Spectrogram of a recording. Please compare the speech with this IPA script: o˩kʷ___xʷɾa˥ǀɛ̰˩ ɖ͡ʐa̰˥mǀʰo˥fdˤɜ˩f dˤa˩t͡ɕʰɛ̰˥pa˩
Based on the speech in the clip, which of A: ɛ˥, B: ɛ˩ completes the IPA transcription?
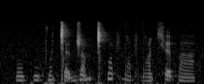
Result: B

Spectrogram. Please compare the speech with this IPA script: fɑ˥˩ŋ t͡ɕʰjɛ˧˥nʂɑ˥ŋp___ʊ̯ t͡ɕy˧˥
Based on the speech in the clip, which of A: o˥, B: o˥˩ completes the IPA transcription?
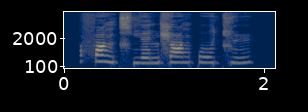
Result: A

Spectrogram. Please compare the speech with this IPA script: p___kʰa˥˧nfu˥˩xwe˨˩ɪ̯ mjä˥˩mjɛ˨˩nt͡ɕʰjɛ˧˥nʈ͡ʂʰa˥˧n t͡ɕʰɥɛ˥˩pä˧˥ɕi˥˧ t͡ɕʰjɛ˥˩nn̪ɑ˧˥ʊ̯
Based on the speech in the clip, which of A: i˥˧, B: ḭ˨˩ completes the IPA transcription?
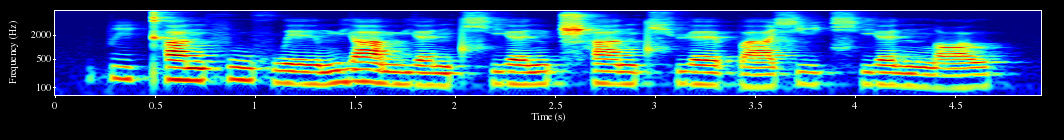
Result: A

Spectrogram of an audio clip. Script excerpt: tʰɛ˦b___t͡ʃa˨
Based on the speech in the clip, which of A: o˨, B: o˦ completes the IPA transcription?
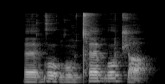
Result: B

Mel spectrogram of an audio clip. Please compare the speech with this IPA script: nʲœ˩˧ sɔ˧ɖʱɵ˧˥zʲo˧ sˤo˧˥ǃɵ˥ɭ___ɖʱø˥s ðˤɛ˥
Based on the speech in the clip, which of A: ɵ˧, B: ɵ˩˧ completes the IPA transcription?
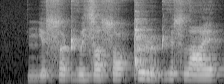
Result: B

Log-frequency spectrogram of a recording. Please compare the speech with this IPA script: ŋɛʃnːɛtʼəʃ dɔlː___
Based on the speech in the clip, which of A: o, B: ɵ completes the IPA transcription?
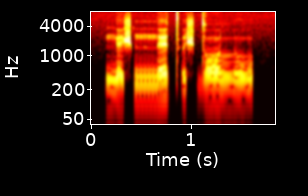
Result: A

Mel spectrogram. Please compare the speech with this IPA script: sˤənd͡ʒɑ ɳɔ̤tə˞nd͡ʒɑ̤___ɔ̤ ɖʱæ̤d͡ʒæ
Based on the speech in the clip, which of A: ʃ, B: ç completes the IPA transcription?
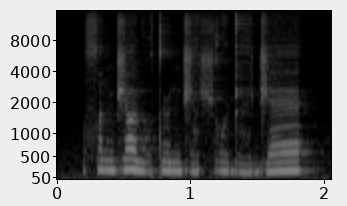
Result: A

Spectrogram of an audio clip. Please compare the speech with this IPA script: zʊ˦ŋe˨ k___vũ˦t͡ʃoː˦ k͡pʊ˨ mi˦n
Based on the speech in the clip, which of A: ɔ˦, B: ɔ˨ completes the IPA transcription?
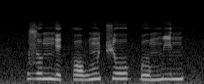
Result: B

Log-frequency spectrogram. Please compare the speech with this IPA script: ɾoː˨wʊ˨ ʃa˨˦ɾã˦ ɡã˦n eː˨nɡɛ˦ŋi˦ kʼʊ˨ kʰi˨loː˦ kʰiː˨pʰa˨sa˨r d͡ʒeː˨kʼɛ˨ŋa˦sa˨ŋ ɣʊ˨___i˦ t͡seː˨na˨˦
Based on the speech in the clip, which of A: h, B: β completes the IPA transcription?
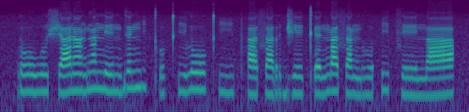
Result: A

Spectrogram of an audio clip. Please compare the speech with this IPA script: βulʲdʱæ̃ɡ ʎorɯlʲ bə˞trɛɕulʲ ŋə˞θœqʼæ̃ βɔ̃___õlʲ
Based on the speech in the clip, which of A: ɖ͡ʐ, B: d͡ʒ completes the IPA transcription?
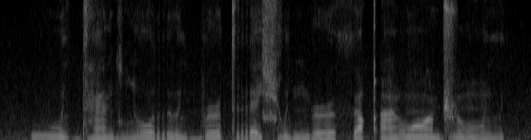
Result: A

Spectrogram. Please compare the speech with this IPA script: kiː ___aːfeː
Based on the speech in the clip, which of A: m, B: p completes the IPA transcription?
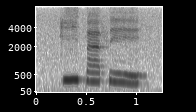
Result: B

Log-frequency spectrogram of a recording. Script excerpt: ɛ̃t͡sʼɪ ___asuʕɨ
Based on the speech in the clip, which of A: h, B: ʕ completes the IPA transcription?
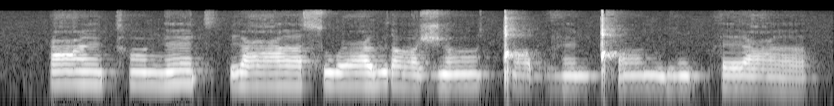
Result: B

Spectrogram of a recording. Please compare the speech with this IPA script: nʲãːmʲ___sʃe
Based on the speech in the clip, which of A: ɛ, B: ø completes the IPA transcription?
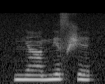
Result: A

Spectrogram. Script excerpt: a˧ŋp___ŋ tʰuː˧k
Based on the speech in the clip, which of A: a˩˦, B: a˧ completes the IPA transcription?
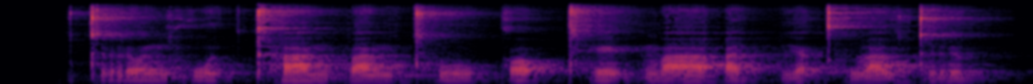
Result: A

